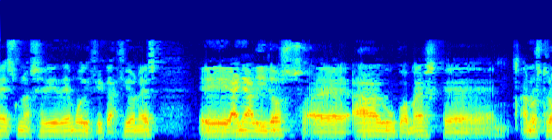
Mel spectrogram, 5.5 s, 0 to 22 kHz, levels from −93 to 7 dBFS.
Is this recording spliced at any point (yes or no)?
no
